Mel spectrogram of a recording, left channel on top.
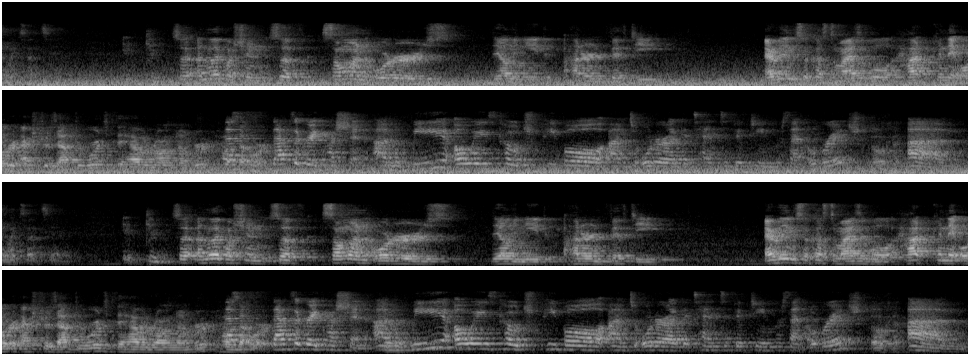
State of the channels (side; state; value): left; noise; rumble, 2 dB below the sound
